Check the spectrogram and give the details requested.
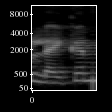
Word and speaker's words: lichen: लाइकन से बनाया जाता है, जिसको कुछ बच्चे लिचन्स भी प्रोनाउंस करते हैं, LICHENS।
